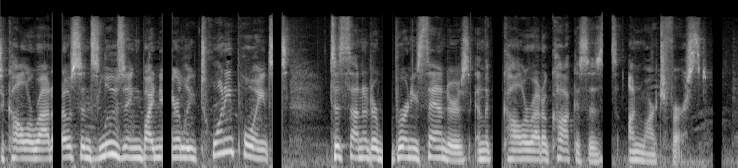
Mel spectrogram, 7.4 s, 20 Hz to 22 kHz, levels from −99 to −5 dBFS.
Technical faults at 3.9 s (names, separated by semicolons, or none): gap between chunks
